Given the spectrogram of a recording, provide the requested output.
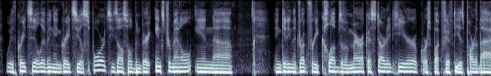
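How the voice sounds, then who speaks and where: A man speaks at a moderate pace and medium pitch with fairly even intonation and very even loudness, the sound dry and close with no echo. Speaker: podcast host. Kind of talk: podcast intro. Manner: casual, hesitant.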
